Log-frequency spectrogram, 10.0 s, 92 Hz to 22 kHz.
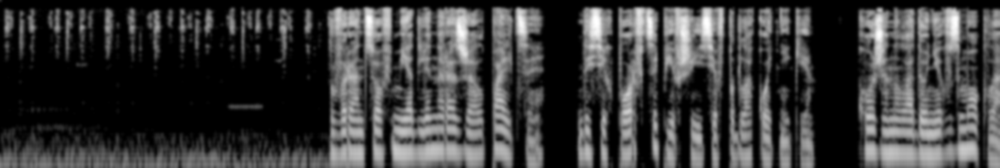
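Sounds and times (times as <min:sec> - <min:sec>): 
muffled low hum of ship's systems in a command centre: 0:00.0 - 0:03.6
chronometer ticking: 0:00.0 - 0:03.7
faint electronic tone: 0:02.2 - 0:02.9
speech: 0:03.3 - 0:09.9.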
